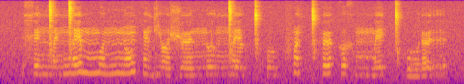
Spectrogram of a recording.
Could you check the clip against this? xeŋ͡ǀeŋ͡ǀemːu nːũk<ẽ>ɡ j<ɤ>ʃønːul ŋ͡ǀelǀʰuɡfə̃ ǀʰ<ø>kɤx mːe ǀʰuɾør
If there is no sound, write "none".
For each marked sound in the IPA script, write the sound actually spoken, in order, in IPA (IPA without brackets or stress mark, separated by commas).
ẽ, ɤ, ø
